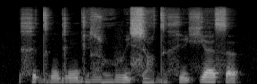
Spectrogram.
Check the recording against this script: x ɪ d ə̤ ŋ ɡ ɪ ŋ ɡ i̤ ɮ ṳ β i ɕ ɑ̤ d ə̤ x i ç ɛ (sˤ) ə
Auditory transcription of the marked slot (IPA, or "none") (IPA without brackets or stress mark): s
